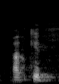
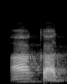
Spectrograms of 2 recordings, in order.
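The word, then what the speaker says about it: آكد: Akid tadi dibacanya apa? Akad atau akid? Akad ya.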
